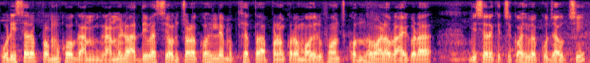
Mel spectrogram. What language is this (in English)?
Odia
